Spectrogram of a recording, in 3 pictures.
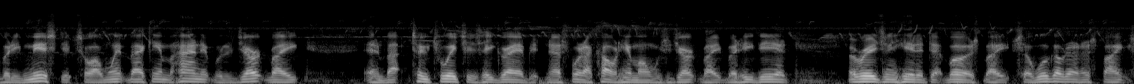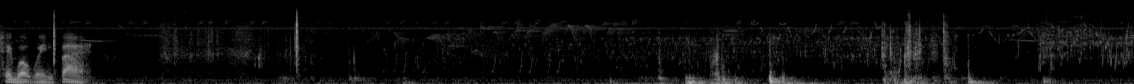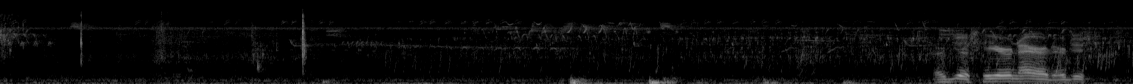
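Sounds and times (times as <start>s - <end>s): bird calls: 0.0s - 34.0s
water splashing: 13.1s - 21.0s, 21.6s - 23.0s, 28.4s - 34.0s
knocks: 17.9s - 19.4s.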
